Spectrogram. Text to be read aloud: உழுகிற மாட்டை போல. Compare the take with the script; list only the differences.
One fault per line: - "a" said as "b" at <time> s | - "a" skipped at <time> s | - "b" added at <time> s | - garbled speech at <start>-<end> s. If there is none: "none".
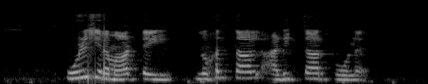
- "நுகத்தால் அடித்தாற்" added at 2.0 s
